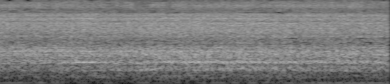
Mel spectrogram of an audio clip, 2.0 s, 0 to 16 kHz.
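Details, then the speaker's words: 20 W diode laser engraver module, top-mounted cooling fan always on, phone a pencil-length away with the metal cover fitted: steady airy fan rush with a faint whistle; the cover restricts intake airflow. "now let me just put the metal one you can really hear the Restriction of"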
